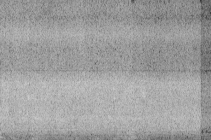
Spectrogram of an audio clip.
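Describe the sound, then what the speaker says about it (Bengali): Raw banana and potato frying in oil give a loud, constant hiss close up, unbroken for several seconds before dropping slightly at the end. "এবার যে কাঁচা কলার আলুটা ছিল সেগুলোকে লাল লাল করে ভেজে নেব।"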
